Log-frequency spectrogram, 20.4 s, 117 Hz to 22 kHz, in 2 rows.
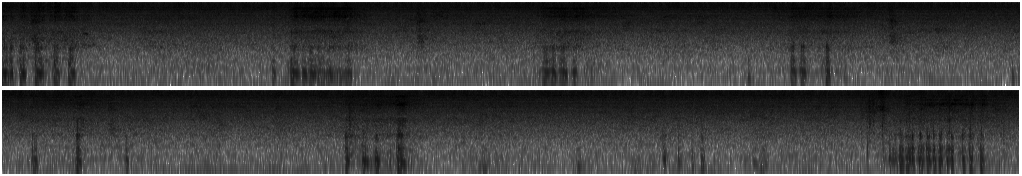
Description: Our 15 week old Bengal kitten snoring whilst asleep. Guaranteed the cutest thing you will hear all day!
